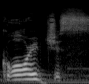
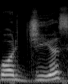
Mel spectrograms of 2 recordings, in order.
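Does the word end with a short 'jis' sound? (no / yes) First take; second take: yes; no. First: The ending is said as a short 'jis'. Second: The ending is not said as a short 'jis'. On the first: The speaker calls it right. "जो जी ई ओ यू है इसको आप बोलेंगे जिस" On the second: The speaker calls it wrong. "हम इसको गॉर्जियस नहीं बोलेंगे"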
